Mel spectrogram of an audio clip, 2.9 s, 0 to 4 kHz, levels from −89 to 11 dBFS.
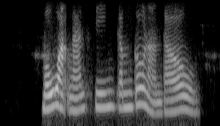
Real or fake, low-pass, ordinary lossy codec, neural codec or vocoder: real; 3.6 kHz; Opus, 16 kbps; none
